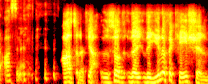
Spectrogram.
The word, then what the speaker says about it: Asenath: When I looked up the pronunciation, it said Asenath.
